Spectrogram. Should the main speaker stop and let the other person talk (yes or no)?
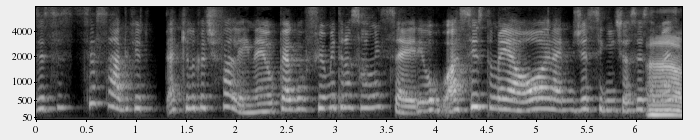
yes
